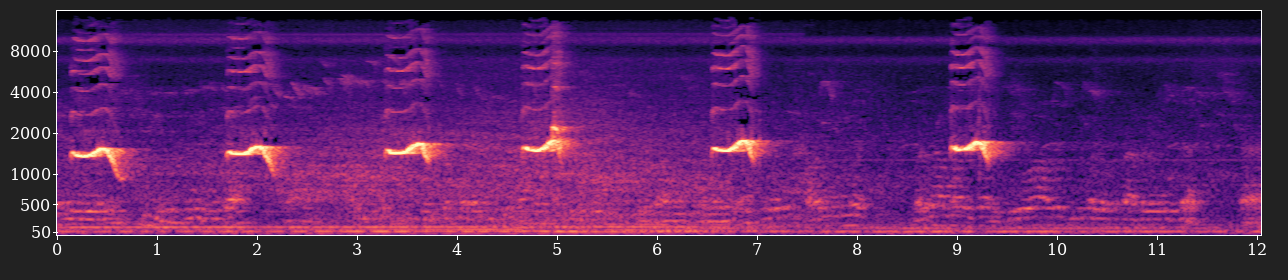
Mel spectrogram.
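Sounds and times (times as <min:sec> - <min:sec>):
bird whistling: 0:00.0 - 0:00.8, 0:01.7 - 0:02.4, 0:03.2 - 0:04.0, 0:04.6 - 0:05.2, 0:06.5 - 0:07.1, 0:08.9 - 0:09.6.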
